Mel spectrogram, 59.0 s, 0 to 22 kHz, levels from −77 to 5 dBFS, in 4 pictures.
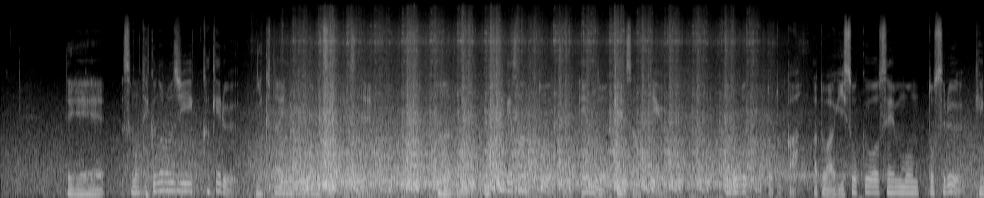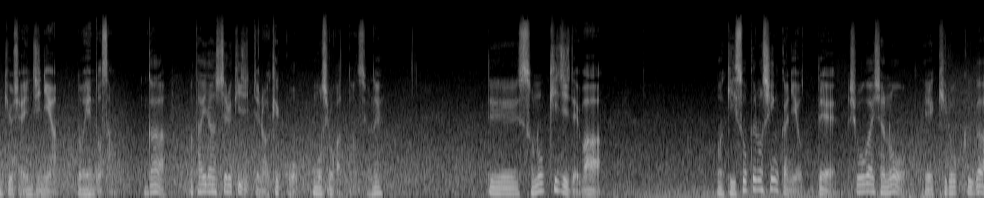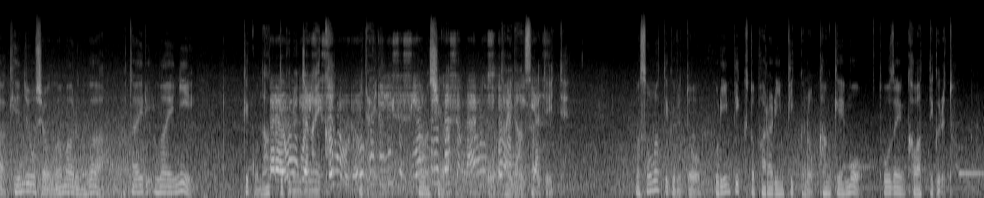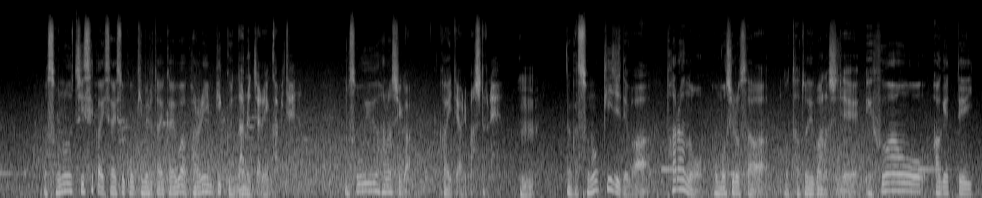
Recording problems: train or aircraft noise; very loud; throughout; as loud as the speech

